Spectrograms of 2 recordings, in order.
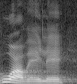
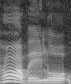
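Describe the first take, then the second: First: The first syllable has a ua diphthong. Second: The first syllable has a plain long a. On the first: "ensitavussa oleva diftongiutuminen huaveilee" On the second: "jälkitavussa tämä pitkä O, joka on E:n paikalla"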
